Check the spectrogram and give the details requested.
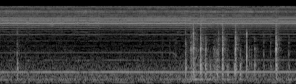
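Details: Polaroid Polar Pulse flat alkaline flashlight battery from about 1997, found dead, charging about an hour: constant mid-pitched electrical buzz with faint clicks, steady and unchanging; charger relay chattering normally.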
